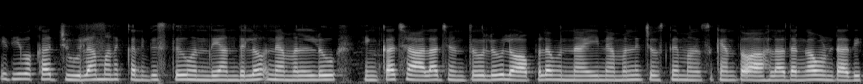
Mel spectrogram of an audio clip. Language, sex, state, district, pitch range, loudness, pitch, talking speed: Telugu, female, Andhra Pradesh, Chittoor, 205-220 Hz, -17 LUFS, 210 Hz, 140 wpm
